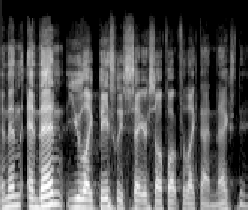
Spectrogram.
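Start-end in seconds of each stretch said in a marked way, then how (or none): 2.6-3.3 voice cracks, pitch breaking on next. Talking about dating with others, voice cracking mid-word. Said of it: "My voice cracked".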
